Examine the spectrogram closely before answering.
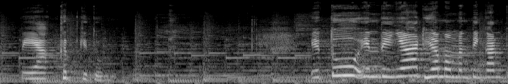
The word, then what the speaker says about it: Piaget: atau tokohnya itu adalah pijet Muhammad bacanya Piaget gitu itu intinya dia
